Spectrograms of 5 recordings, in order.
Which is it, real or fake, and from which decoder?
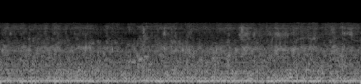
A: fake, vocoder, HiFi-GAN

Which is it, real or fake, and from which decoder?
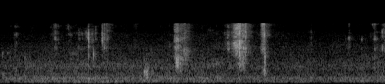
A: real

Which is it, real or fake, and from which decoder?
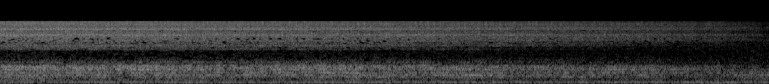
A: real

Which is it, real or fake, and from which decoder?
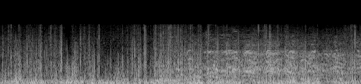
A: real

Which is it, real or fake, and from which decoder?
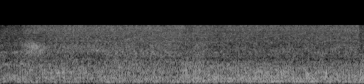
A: fake, vocoder, HiFi-GAN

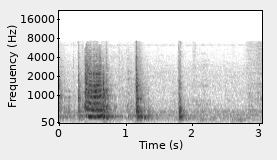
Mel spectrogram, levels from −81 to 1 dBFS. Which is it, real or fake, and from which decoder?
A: real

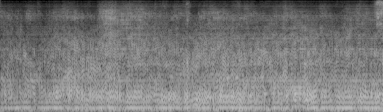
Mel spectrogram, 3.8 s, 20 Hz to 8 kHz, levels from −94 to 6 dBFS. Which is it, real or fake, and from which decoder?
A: fake, vocoder, HiFi-GAN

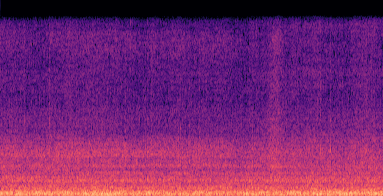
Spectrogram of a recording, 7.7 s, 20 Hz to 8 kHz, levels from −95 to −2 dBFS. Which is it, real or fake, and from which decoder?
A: real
